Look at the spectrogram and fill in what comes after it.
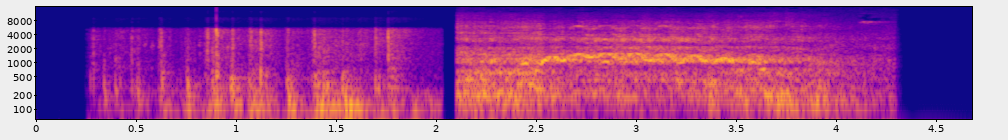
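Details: Horse: about two seconds of clopping hoofbeats on a hard surface, then an abrupt switch to a loud, breathy, rough whinny held for over two seconds.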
